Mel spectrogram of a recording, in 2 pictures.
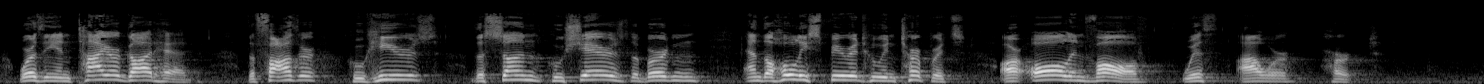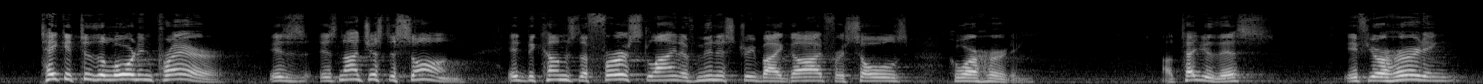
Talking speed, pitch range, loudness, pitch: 120 wpm, 140-205 Hz, -19 LUFS, 170 Hz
